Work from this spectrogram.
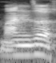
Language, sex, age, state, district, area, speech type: Marathi, female, 30-45, Maharashtra, Amravati, urban, read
